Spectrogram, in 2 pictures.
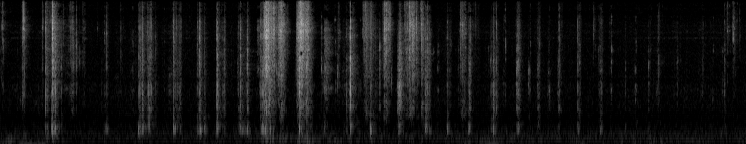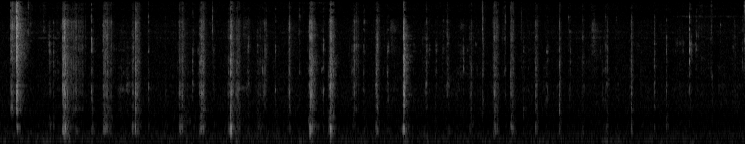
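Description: Close chewing and crunching of crisp pizza crust, each bite and chew a short sharp crackle. The crunches come thick and fast for the first ten seconds or so, then grow sparser as the chewing goes on.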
